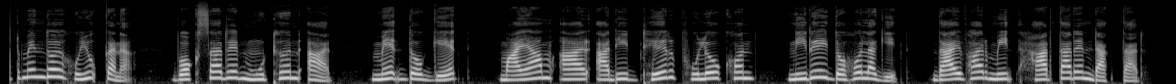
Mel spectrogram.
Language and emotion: Santali, neutral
